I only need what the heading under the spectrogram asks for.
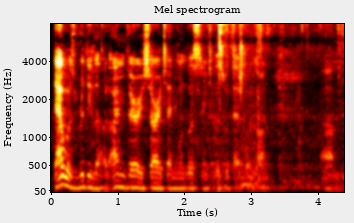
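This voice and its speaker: A man's voice: deep voice, fast, heavy background noise. A young man casually cooking a stew and rambling in a self-deprecating way, full of fillers, recorded in his home kitchen on a camera mic that he sometimes turns away from. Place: home kitchen, moving around the stove.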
